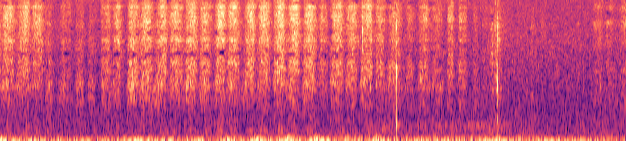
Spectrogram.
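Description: A hand shades a thin paper colouring book page with a purple coloured pencil in firm rubbing strokes. A quick, steady back-and-forth scratchy rubbing is heard over a low, dull rumble, with a bright papery hiss riding on each stroke and no clear pauses.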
